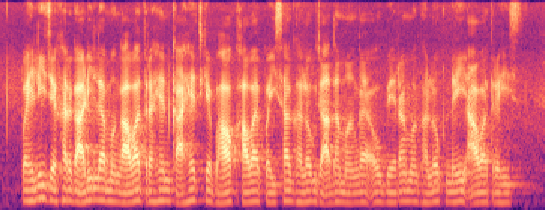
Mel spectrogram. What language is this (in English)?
Chhattisgarhi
